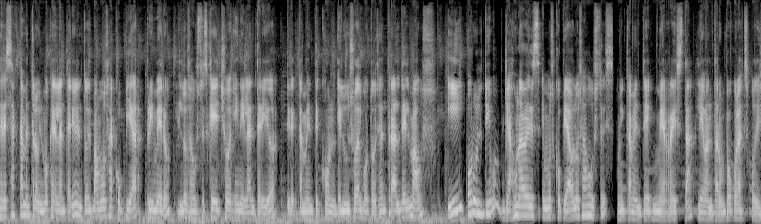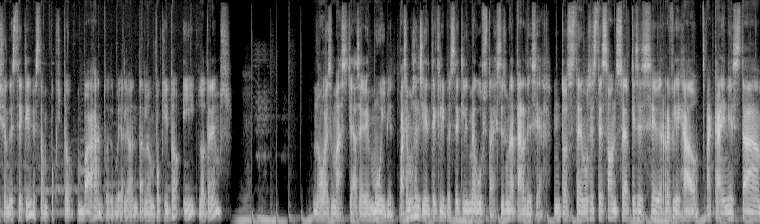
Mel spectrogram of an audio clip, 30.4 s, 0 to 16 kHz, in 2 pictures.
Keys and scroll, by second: 19.6 space, 23.1 space, 24.0 Down, 25.1 Down.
